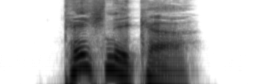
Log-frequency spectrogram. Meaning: technician, technologist, engineer (male or of unspecified gender) (frequently used in various compounds)
- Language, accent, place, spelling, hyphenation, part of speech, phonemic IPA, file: German, Germany, Berlin, Techniker, Tech‧ni‧ker, noun, /ˈtɛçnikɐ/, De-Techniker.ogg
